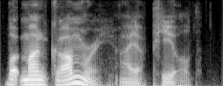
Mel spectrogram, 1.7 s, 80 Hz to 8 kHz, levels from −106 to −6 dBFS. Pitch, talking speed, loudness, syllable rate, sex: 100 Hz, 145 wpm, -18 LUFS, 6.6 syllables/s, male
